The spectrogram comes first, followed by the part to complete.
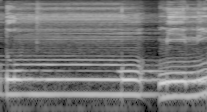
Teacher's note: kita samarkan bunyi nun sukun dan mendengung selama dua atau tiga harakat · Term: Ikfa Hakiki, ikfa hakiki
